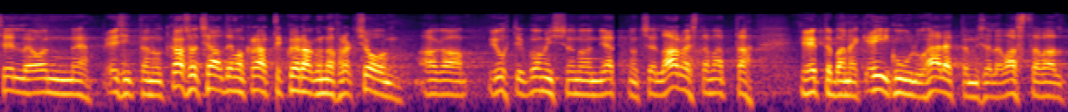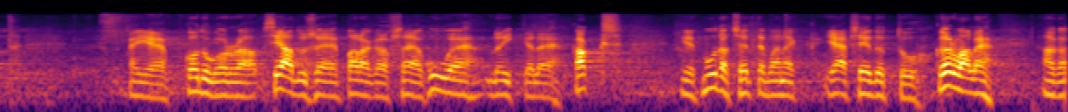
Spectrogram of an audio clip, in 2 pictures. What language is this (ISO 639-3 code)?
est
